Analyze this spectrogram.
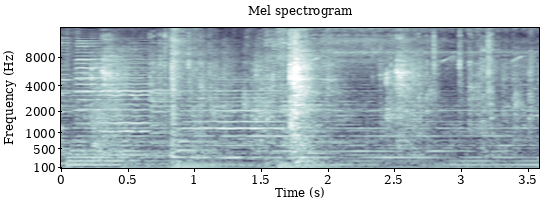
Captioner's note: sliding coins in machine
